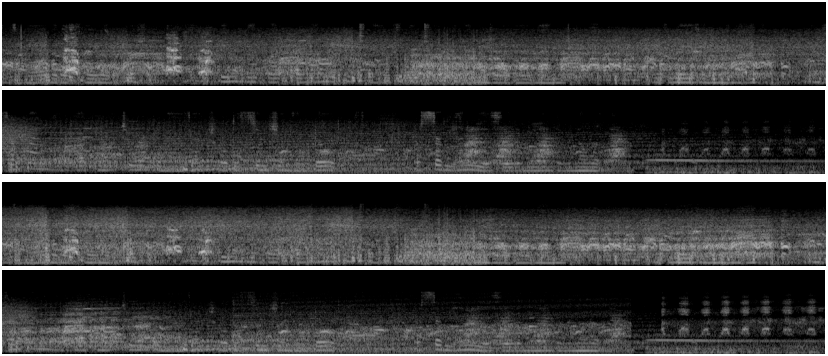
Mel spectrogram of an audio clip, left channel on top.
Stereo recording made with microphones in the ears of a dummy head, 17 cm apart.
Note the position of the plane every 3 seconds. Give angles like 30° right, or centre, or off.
30° right, centre, 20° left, 40° left, 50° left, 50° left.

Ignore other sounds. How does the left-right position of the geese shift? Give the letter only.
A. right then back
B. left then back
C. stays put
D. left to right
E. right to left
D.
